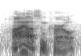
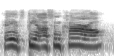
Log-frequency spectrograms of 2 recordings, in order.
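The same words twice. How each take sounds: First: Said in the usual way. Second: Very high put-on cartoon voice, louder; Awesome Carl voice. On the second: Host greets viewers as the silly Awesome Carl character. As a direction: squeak it out like a goofy puppet.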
